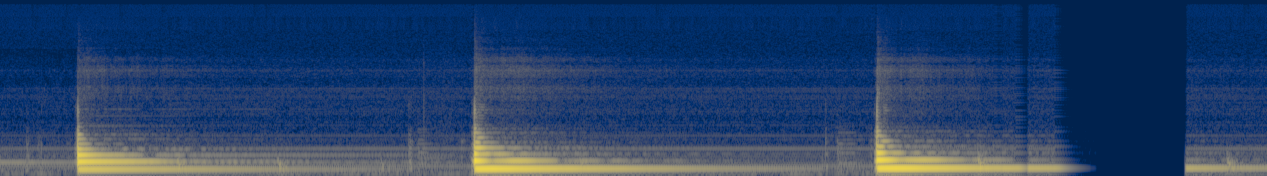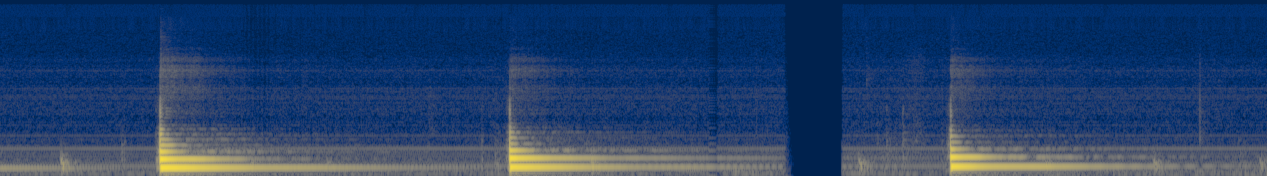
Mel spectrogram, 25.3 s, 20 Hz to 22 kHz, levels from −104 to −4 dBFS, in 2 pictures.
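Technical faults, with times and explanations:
9.95–10.04 s and 19.77–19.86 s, short stall from a late packet: the music hangs on its current sound for 68 ms and then 73 ms, with a slight buzz or dip, before carrying on from the same place. A packet arrived late, the jitter buffer ran dry, and the receiver stretched the last sound to cover the wait. Nothing is lost.
10.16–10.29 s, 10.55–11.87 s and 20.52–21.11 s, call audio freeze: the music stops moving and the last sound is held as a fading buzz or hiss. The first freeze lasts 109 ms with no silence. The second lasts 1.3 s and about 1.04 s of it is silent. The third lasts 571 ms and 540 ms of it is silent. Playback then resumes where it stopped. This is likely packets held up in transit, which emptied the jitter buffer.
15.10–18.58 s, jitter buffer speed-up: the music runs about 19 percent fast at unchanged pitch and sounds hurried, with an unsteady tempo. 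After the earlier delays the buffer held too much audio, so the receiver trimmed many tiny pitch-period slices, roughly 0.7 s in total, to catch up.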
